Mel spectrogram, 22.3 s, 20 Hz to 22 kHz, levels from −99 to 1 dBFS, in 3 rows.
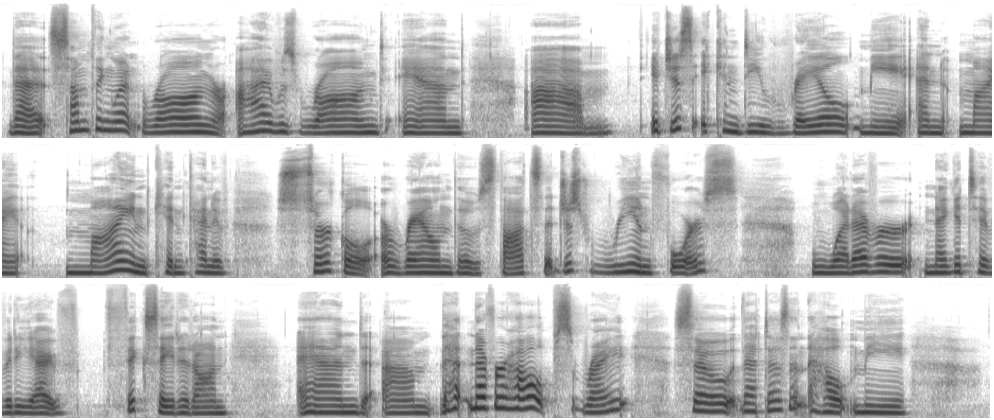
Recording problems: none

